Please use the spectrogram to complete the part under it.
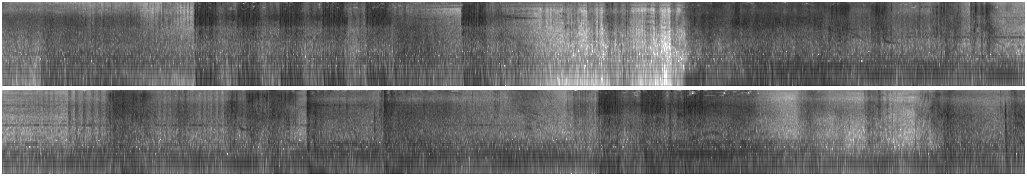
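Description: Grenade explosions in a video game boom in heavy, repeated bursts with dense mechanical clatter, loud and nearly continuous apart from a brief lull partway through.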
